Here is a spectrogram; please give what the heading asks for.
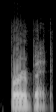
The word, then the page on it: burbot: American English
